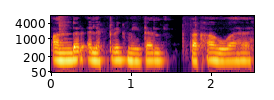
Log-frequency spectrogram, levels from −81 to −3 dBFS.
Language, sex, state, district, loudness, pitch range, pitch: Hindi, male, Uttar Pradesh, Lucknow, -18 LUFS, 135-145 Hz, 140 Hz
